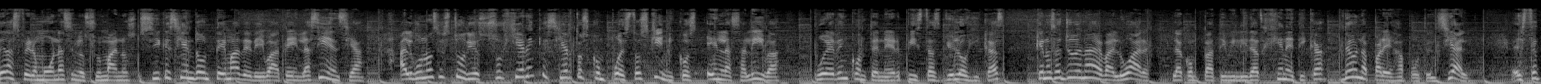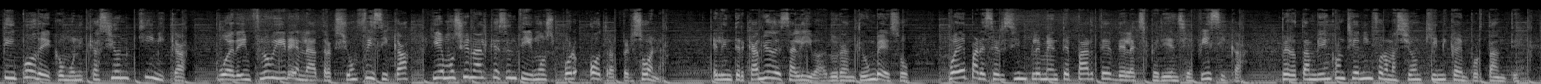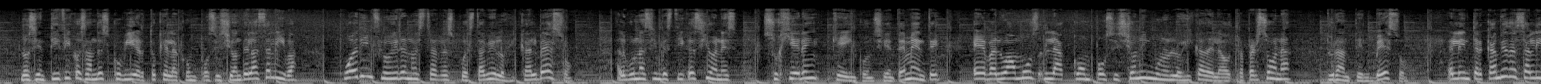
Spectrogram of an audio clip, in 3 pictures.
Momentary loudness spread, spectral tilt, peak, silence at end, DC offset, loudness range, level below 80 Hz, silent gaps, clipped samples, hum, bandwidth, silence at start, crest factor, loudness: 5 LU; -4 dB/octave; -10 dBFS; 0 s; under 0.1%; 1 LU; -36 dBFS; none; under 0.1%; none; 14.5 kHz; 0 s; 14 dB; -24 LUFS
